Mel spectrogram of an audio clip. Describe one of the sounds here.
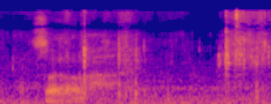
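Shoes scuff and step on a hard concrete floor.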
